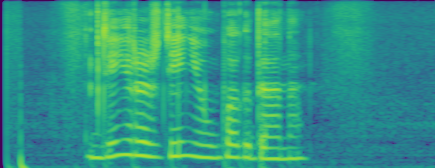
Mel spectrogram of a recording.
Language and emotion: Russian, neutral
